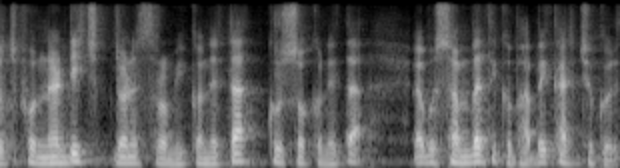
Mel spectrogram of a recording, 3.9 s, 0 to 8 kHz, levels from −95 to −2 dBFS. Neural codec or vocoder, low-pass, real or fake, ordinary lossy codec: codec, 16 kHz, 0.7 kbps, FocalCodec; 7.2 kHz; fake; none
